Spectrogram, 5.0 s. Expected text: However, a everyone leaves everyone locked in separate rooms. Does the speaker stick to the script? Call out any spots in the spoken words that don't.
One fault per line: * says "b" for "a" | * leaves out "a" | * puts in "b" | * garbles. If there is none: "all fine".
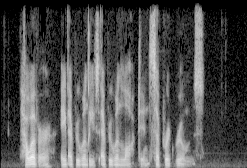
all fine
